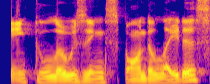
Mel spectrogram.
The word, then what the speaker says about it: ankylosing spondylitis: I'll try not to mispronounce ankylosing spondylitis.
